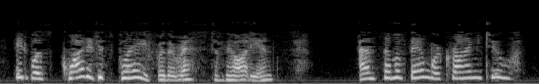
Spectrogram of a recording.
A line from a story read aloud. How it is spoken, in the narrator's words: She half sobbed, half laughed, as she said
